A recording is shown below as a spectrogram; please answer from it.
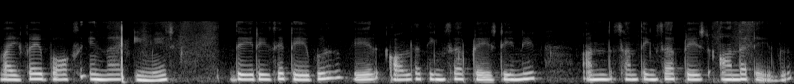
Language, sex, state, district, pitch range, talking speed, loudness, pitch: English, female, Maharashtra, Gondia, 225-245 Hz, 180 wpm, -14 LUFS, 230 Hz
